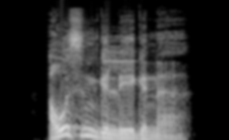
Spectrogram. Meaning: inflection of außengelegen: 1. strong/mixed nominative/accusative feminine singular 2. strong nominative/accusative plural 3. weak nominative all-gender singular
- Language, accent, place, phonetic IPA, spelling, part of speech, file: German, Germany, Berlin, [ˈaʊ̯sn̩ɡəˌleːɡənə], außengelegene, adjective, De-außengelegene.ogg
